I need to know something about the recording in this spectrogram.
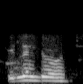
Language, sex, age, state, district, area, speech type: Kannada, male, 18-30, Karnataka, Bellary, rural, conversation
